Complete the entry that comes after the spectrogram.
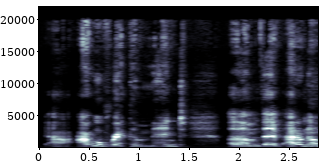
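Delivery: usual speaking voice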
